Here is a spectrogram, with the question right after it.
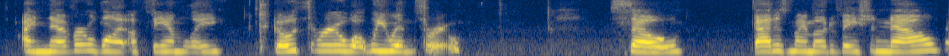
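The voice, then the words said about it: Choked up, tearful voice. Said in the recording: “sorry to get choked up ... so I don't have tears in my voice”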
